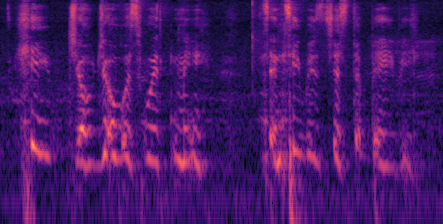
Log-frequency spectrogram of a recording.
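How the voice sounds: A dark, mellow tone with vocal fry moves at a fairly slow pace with fairly even intonation. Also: woman, high pitch for a woman.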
